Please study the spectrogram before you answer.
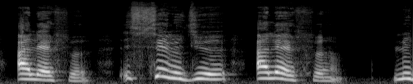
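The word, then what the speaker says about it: אלף: Parce que dans la première lettre de l'alphabet hébraïque, Dieu s'annonce, se prononce Aleph.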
